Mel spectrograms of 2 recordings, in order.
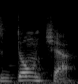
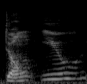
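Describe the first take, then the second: First: The T is dropped and 'you' becomes 'ya'. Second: The T is pronounced and 'you' is full. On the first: The speaker calls it right. "I don't say the T. ... You have to say it like that" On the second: The speaker calls it wrong. "If you say don't you, you're you're you're not a real person"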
